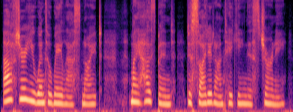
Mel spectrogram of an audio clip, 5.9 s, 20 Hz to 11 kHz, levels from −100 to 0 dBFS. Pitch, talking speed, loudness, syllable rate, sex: 215 Hz, 135 wpm, -18 LUFS, 4.1 syllables/s, female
